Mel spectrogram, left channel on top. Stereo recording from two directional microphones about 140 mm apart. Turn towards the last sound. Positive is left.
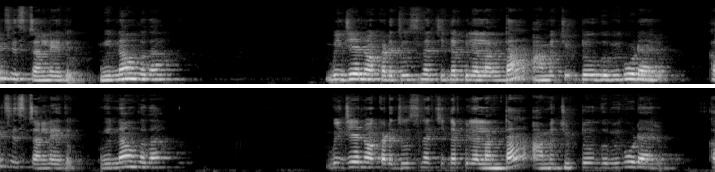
turn(degrees=-20)  # may be behind; listen again after turning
